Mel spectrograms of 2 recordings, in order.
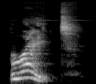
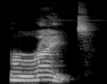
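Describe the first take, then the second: First: "Bright" said louder and higher, leaning on it; emphatic model word. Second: Said in the usual way. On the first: Shown as a demonstration. Teacher presents the new word to her class, emphatic. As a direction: punch "Bright" out loud and firm. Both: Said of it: "Let's stretch that with me".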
